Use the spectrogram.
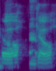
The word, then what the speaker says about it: Cahors: from sort of in Cahors. Excuse me, Antoine, I probably didn't pronounce it correctly. Cahors, that's perfect.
